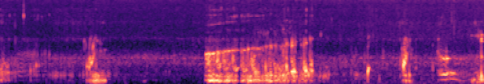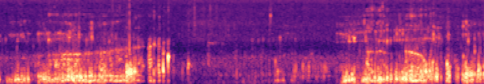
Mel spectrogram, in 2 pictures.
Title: Umbrella Stomach Growl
